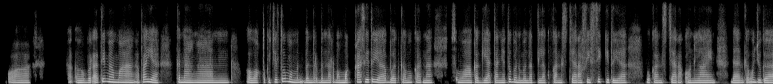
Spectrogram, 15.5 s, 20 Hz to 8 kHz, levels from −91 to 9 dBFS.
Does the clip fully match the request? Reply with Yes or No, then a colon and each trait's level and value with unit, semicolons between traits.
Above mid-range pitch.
Yes: high, 195 Hz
